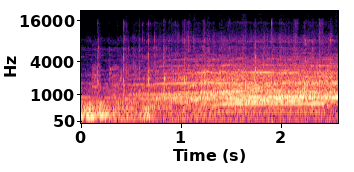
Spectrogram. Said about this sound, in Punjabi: ਖੁਸ਼ ਹੋ ਕੇ ਜਿੰਨੇ ਮਰਜ਼ੀ ਜ਼ੋਰਦਾਰ ਤਾੜੀਆਂ ਲਾਓ ਯਾਰ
